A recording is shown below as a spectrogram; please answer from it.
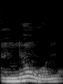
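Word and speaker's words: Nun: pronounced noon means fish the correspondences again appear to follow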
